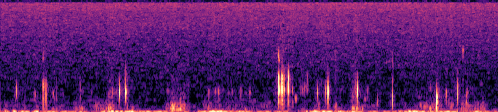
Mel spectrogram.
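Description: Steady low gurgles and rumbling with small bubbly pops, recorded close up: ordinary stomach growling.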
